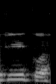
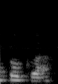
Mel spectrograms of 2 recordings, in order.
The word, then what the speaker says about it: Bugler: behind your name now i called you bugler for the first few months when we met and then i realized to my horror that that wasn't the correct pronunciation in your bugla this was before i'd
